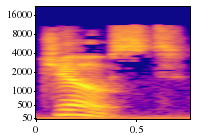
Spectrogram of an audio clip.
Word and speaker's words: Jost: york new weekend update co-anchor pronounced jost colin jost is in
